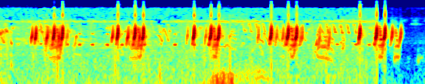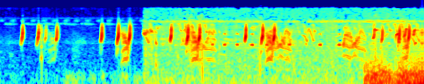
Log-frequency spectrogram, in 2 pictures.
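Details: Quail sound meant for hunting: dense runs of sharp chirps and trills repeating roughly every second, a short silent gap midway, then renewed calling with a low rumble at the close.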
